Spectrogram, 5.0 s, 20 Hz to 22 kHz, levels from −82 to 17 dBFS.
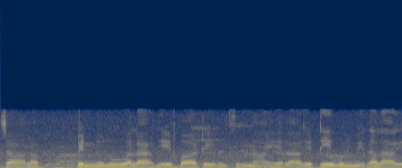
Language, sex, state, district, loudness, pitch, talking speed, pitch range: Telugu, female, Andhra Pradesh, Sri Satya Sai, -16 LUFS, 200 Hz, 120 wpm, 195-200 Hz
